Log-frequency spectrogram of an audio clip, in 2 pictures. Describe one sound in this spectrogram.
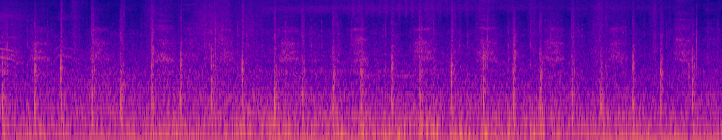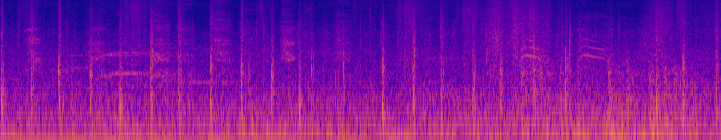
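Quick footsteps patter over the ground.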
